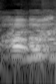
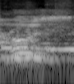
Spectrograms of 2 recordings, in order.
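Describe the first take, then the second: First: The vowel sounds like the one in 'house'. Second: The vowel sounds like the one in 'who'. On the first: The speaker calls it wrong. "এটা হলো হাউস না" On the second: The speaker calls it right.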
